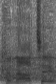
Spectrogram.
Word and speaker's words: Kanate: Kanate rhymes with karate.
